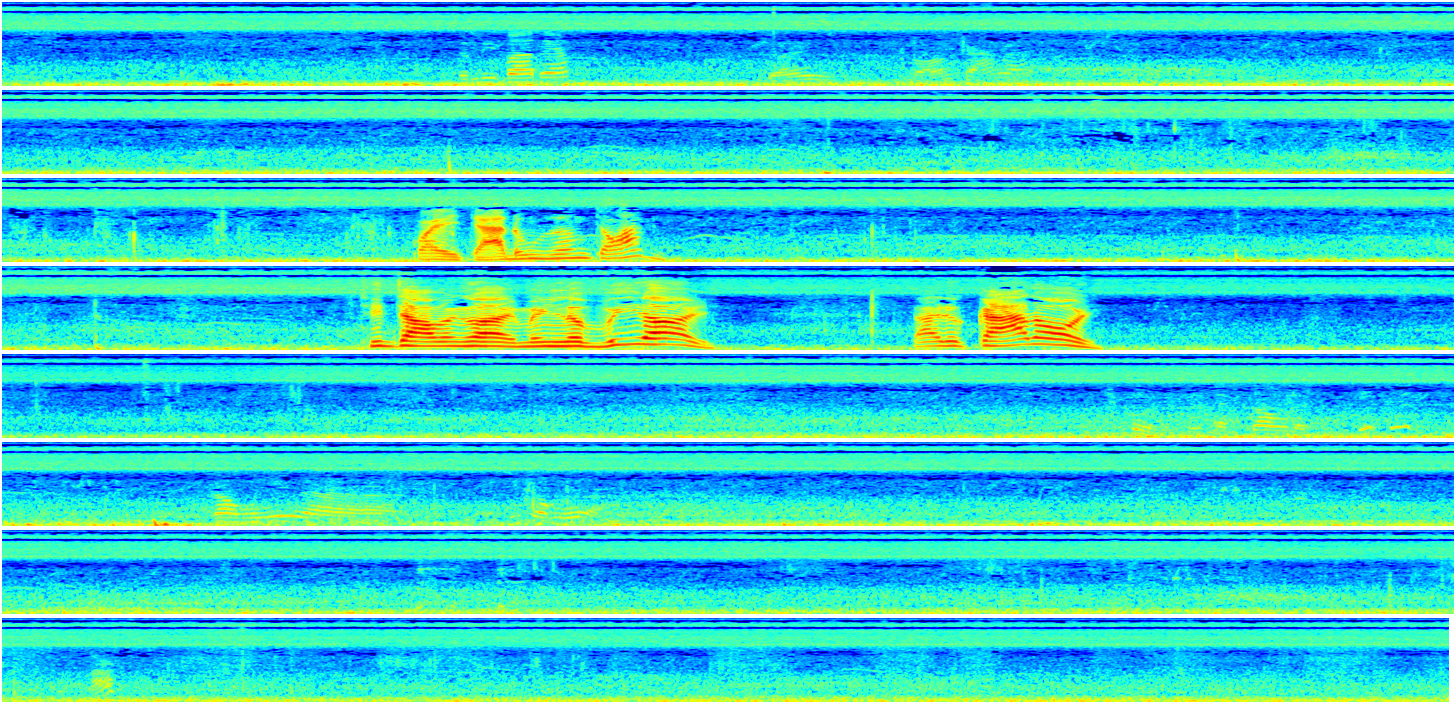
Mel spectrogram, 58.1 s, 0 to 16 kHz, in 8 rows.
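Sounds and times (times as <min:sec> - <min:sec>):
insects chirping in grass: 0:00.0 - 0:58.0
wind rumble on microphone: 0:00.4 - 0:06.0, 0:35.8 - 0:37.6, 0:41.2 - 0:41.8.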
